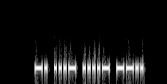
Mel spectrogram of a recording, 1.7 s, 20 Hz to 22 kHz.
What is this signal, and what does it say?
Morse code, heard as a keyed tone, about 48 wpm, 700 Hz. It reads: NV4Z
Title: USA Call Signs - 4 Characters - 2x Character Spacing - 50wpm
